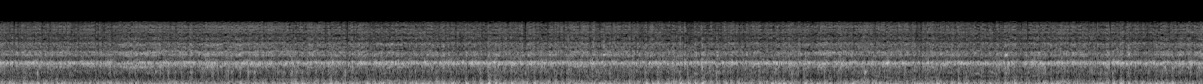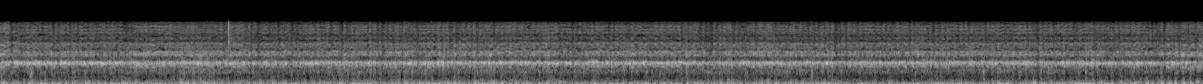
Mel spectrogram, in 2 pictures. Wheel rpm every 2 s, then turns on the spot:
230, 230, 230, 230, 230, 240, 230, 230, 230, 230, 230, 230.
none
